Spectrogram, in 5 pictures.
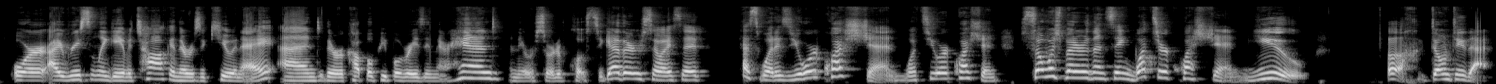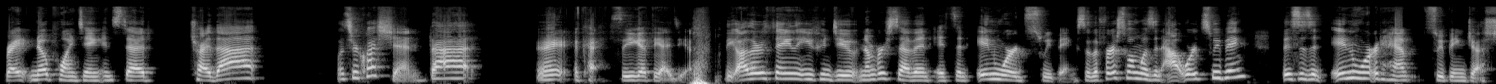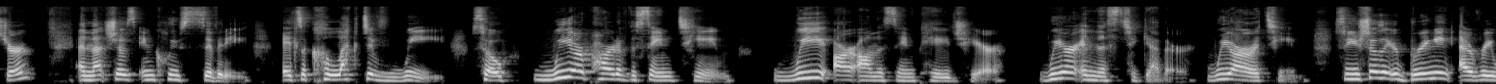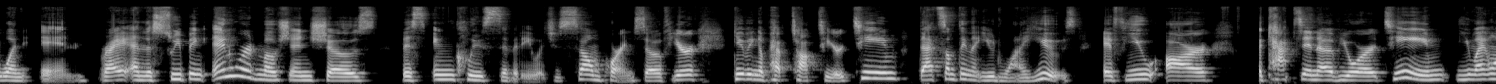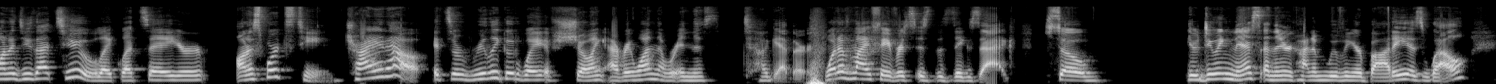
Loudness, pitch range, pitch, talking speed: -14 LUFS, 185-250 Hz, 210 Hz, 185 wpm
